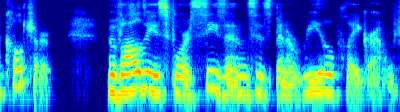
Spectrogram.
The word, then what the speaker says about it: SZNZ: of four albums entitled Seasons we had a little controversy in the office about how to pronounce that but we do believe it is seasons and not Seasons there is some question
